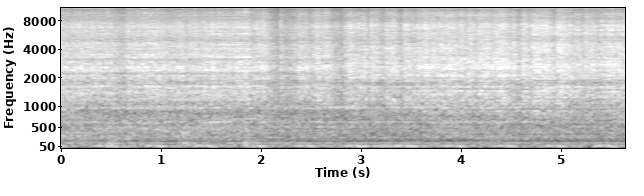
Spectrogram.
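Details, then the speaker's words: Blackmagic ATEM 1 M/E switcher into SDI to HDMI Micro Converter: steady hiss with choppy low buzz pulsing about twice a second through speakers; later traced to ATEM firmware, fixed by updating v6.7 to v6.9. "yeah the problem is back I'm going to turn it down a little bit it's kind of loud I don't want to damage the speakers"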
